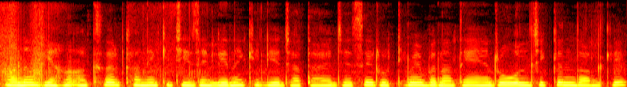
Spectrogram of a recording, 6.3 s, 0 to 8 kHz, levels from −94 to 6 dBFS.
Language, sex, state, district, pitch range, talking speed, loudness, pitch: Hindi, female, Delhi, New Delhi, 215-230 Hz, 190 wpm, -14 LUFS, 225 Hz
